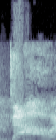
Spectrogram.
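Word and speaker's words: Tao: Dao the word that's spelled like ta but pronounced like Dao except by people that know absolutely nothing about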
